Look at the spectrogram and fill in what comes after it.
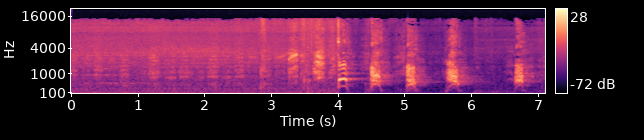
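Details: A male Rottweiler in an aggressive fit barks loudly in harsh, threatening bursts, one roughly every half second to second, with music playing.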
